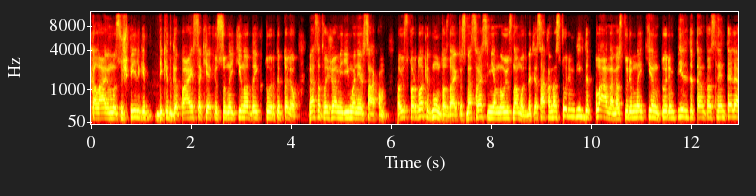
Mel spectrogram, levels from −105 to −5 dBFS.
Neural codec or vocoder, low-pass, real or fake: none; 10.8 kHz; real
